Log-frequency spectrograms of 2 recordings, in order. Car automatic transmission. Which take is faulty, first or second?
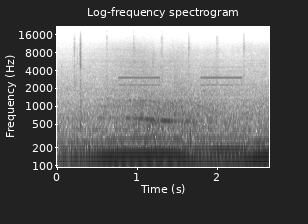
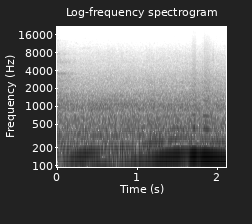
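second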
